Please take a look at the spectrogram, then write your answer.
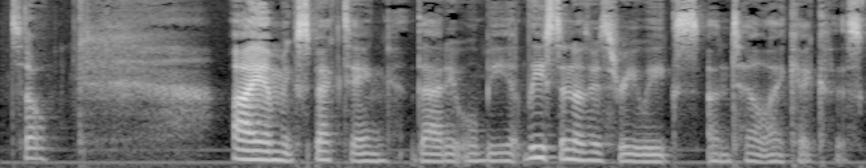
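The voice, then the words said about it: Sick, coughing voice. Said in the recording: “I'm pretty sure you can hear it in my voice, but I am still sick. I am coughing.”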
